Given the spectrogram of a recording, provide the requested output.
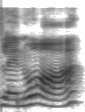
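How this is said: The name is said with a French accent. "We could pronounce it the French way"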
